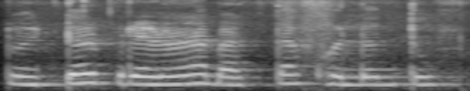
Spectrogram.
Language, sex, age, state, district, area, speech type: Odia, female, 18-30, Odisha, Kendujhar, urban, read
